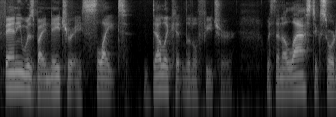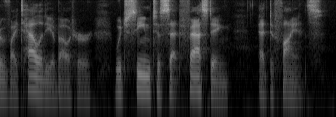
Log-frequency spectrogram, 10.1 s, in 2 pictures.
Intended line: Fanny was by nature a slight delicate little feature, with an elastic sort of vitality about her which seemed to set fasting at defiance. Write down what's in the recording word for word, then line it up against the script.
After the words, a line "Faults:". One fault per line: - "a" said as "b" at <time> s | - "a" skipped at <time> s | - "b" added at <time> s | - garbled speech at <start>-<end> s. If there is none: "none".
Fanny was by nature a slight delicate little feature, with an elastic sort of vitality about her which seemed to set fasting at defiance.
Faults:
none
